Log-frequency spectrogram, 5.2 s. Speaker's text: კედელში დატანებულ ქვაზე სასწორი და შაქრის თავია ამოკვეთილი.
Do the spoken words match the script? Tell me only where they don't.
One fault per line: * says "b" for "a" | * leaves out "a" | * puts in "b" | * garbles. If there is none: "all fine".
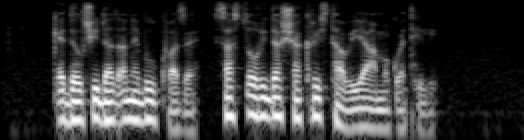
all fine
